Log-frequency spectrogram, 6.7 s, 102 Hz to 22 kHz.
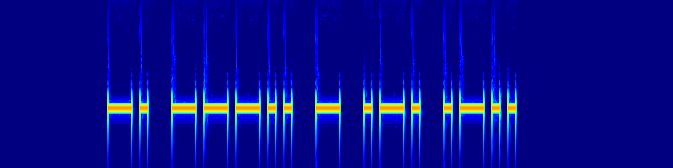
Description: Morse code, heard as a keyed tone, about 15 wpm, 700 Hz. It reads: N8TRL
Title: USA Call Signs - 5 Characters - Repeated 2x - 15wpm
